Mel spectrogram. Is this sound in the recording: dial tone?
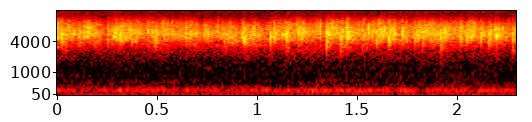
no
